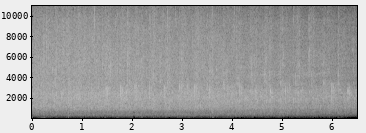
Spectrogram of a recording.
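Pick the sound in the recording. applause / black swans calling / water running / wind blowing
applause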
